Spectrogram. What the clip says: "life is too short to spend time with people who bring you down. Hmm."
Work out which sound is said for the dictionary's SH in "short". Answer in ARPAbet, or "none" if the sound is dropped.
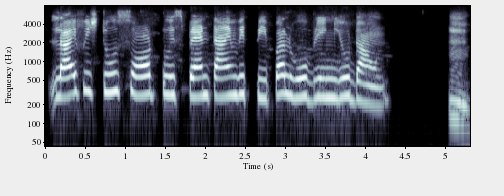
S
